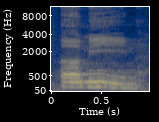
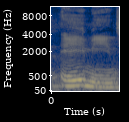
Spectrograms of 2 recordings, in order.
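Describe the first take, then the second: First: The first vowel is a reduced schwa. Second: The first vowel is a full vowel. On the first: This is the usual American pronunciation. The speaker calls it right. "we typically use our favorite... vowel, which is the schwa" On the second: This is a pronunciation Americans do not use. The speaker calls it wrong. "Nobody says amines. I guess maybe the Brits say amines"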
